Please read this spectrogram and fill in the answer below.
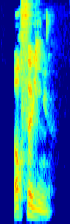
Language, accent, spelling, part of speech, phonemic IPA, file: French, France, orpheline, adjective, /ɔʁ.fə.lin/, LL-Q150 (fra)-orpheline.wav
- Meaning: feminine singular of orphelin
